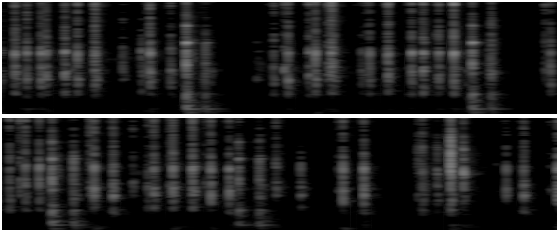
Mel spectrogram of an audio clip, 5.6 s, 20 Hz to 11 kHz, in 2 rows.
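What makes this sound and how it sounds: A compact Keychron V1 mechanical keyboard with Tangerine switches and green and white plastic Matcha keycaps, resting on a desk mat, is typed on continuously with gloved fingertips. The result is a quiet, steady run of short, bright, crisp clacks that die away almost instantly, with a few deeper, fuller thocks every second or so and brief pauses between bursts.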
